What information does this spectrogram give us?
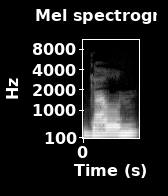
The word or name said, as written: gaun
